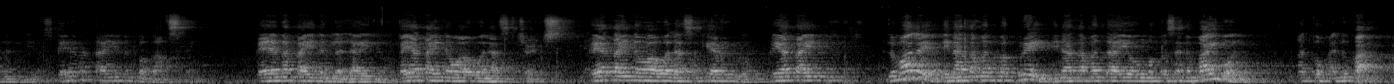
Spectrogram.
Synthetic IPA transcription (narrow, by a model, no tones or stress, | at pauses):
nɐŋd̪jo̰skɐjaŋɐt̪aːjonɐɡ̚bɐba̰kslɐ̰ | kɐjanɐt̪aːjonɐɡlalajno̰kɐjat̪aːjonɐwaːwɐlasɐt͡ʃɛɹt͡ʃ | kɐjat̪aːjonɐwaːwɐlasɐkɛɹkʊlokɐjat̪aːjo | lʊmaːlɐjk̪ɪnaːt̪ɐmɐd̪bɐkɾɛjd̪k̪ɪnaːt̪ɐmɐd̪̚t̪aːjoŋmɐɡ̚pɐsanɐŋbajbol | ʔɐt̪̚kʊŋʔɐnoka̰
